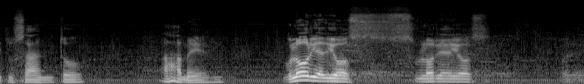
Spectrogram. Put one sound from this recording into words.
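An elderly man preaches with passion into a microphone, heard through loudspeakers in an echoing hall.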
